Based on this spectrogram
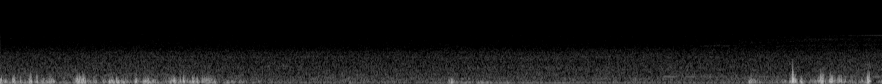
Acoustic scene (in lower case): street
